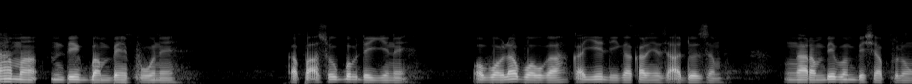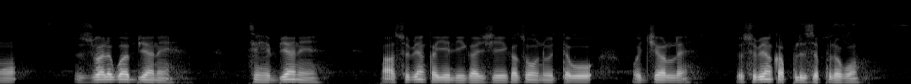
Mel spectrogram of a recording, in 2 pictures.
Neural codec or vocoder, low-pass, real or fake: none; 7.2 kHz; real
